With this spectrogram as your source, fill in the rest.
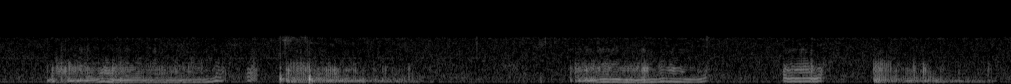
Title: Loudest snoring dog.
